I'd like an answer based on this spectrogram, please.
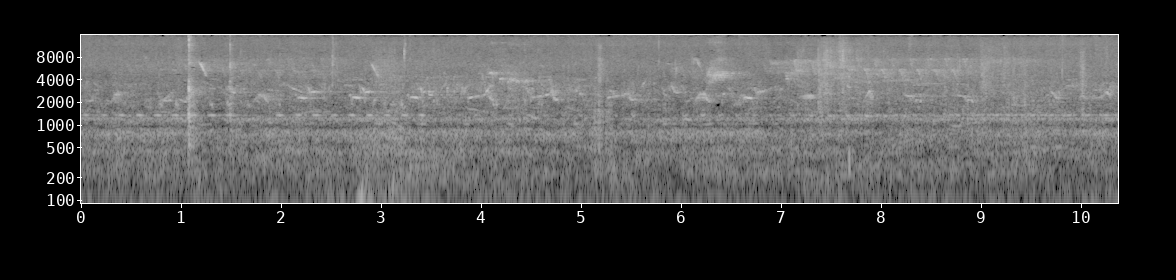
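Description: Rainforest-clearing ambience: many small birds chirping over a steady, pulsing insect trill, with a single sharp click about a second in.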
